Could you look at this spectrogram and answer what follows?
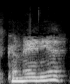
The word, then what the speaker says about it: Comenius: His name was John Amos Comenius. Did I say that right? – Yes, Comenius. Yeah, that's him.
